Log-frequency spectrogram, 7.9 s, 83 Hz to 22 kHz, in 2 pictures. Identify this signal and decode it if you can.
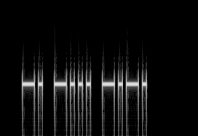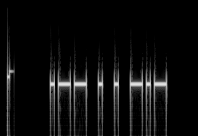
Morse code, heard as a keyed tone, about 15 wpm, 700 Hz. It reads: NBC WEEK
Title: Sets of 5 Words Encore - New Word Drill - 15wpm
